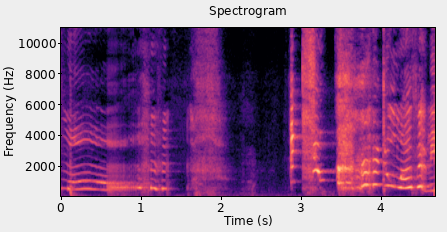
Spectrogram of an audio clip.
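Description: Child's voice, then a single pretend sneeze burst followed by giggling and laughter; an imitated sneeze.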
